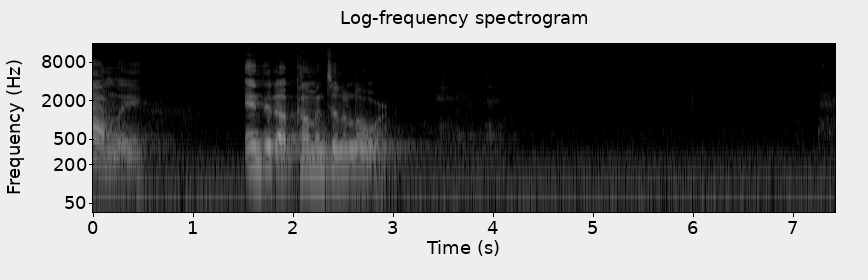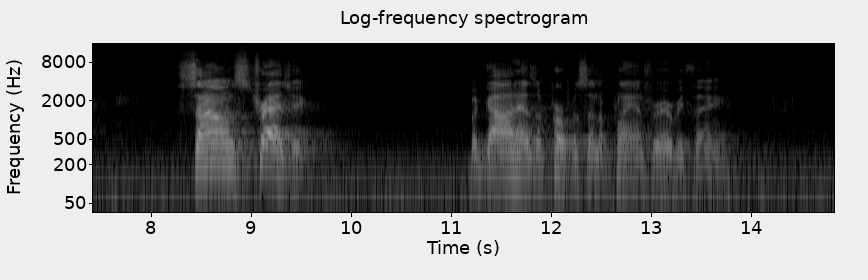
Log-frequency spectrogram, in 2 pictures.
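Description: A man speaks slowly and deliberately through a microphone, with long pauses.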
